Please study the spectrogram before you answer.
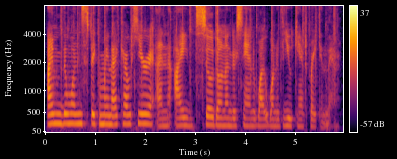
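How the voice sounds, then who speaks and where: A woman's voice: fairly low pitch, flat delivery, normal speed, slight background noise, lightly acted. A woman reading the part of a nervous, reluctant ordinary man in a superhero audio story. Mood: indignant.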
